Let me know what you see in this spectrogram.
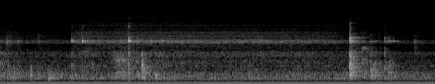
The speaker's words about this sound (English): hey, you quit doing that car, you're spilling the water all over.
